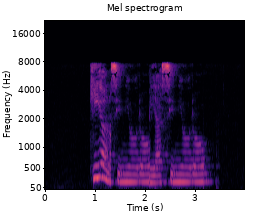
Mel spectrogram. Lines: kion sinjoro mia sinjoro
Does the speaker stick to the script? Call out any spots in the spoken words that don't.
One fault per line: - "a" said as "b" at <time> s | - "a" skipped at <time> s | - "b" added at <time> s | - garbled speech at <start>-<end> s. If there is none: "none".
none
